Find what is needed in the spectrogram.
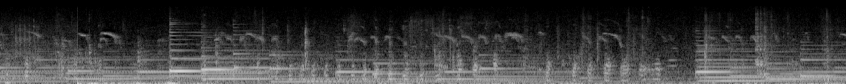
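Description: Chickens clucking over background music of long, held notes with a steady bass.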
